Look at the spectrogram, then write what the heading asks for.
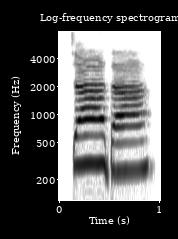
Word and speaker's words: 짜다: So when you pronounce the 쌍지옷 into 지옷 wrongfully, then it becomes 자다, is sleep.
